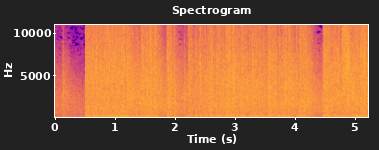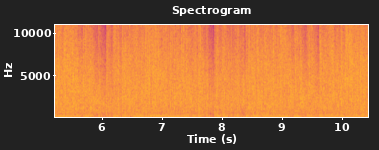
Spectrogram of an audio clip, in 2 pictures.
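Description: Fireworks crackle and bang in a rapid, continuous barrage overhead.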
